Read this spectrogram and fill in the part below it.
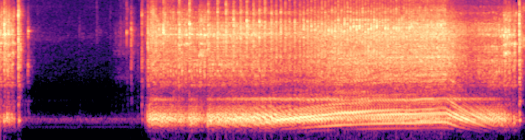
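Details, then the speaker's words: Echo leaf blower, small two-stroke, that previously wouldn't start, running after its clogged spark arrestor and a blocked carburetor channel were cleaned: after a pull it catches and revs to a steady, clean, even buzzing whine, running properly. "So it worked with cleaning out the spark arrestor and finding that little problem in the carburetor."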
